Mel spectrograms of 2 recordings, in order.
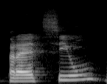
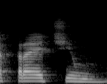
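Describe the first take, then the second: First: "pretium" slowly as PREH-tsee-oom; TI as tsi. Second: "pretium" said PREH-chee-oom; TI as chi. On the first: Teacher giving the correct form, TI said as tsi. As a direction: put a ts in "pretium". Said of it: "então fica ticium". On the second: Teacher showing the form to avoid, ch sound. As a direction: soften the T of "pretium" to ch. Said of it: "não é pretium". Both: Shown as a demonstration.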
